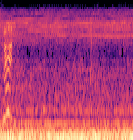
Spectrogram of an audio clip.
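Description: A spoken "sit" at the start, then a steady low outdoor rumble with no distinct events.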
